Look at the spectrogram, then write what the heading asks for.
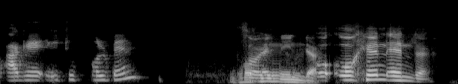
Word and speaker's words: Wochenende: Wochenende.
